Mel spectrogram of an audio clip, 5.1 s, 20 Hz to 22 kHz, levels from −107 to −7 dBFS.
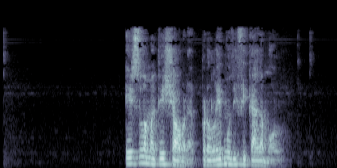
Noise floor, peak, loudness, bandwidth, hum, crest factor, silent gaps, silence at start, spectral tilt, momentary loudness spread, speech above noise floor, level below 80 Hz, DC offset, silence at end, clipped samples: under -90 dBFS; -10 dBFS; -28 LUFS; 11.5 kHz; none; 20 dB; none; 1.9 s; -4.5 dB/octave; 9 LU; over 62 dB; -64 dBFS; under 0.1%; 0.8 s; under 0.1%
